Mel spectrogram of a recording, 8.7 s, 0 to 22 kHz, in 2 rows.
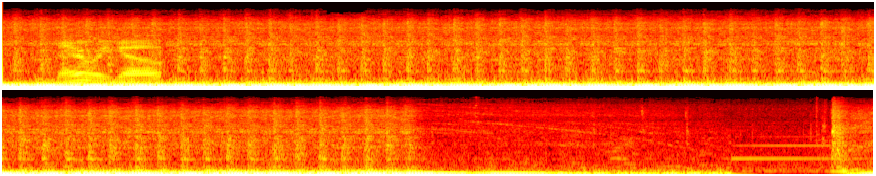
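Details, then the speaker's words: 2000 Camaro 3.8L V6 after engine reinstall, cranked with injectors unplugged to raise oil pressure before first start: steady starter churn about two beats per second, no firing; normal cranking. "so what we're going to do is just crank it and it won't start because I unplugged the injectors but we want to watch the oil pressure gauge right here and make sure it goes up"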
